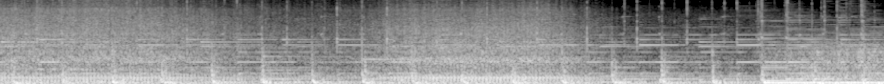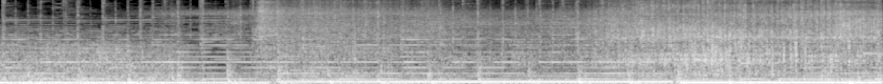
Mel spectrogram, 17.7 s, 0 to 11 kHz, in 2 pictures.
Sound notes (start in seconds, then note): 0.2 upbeat music continues; 4.5 tiller humming continues; 9.2 upbeat music continues; 14.6 seeder rumbling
